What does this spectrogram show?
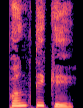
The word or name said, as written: ಪಂಕ್ತಿಕೆ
